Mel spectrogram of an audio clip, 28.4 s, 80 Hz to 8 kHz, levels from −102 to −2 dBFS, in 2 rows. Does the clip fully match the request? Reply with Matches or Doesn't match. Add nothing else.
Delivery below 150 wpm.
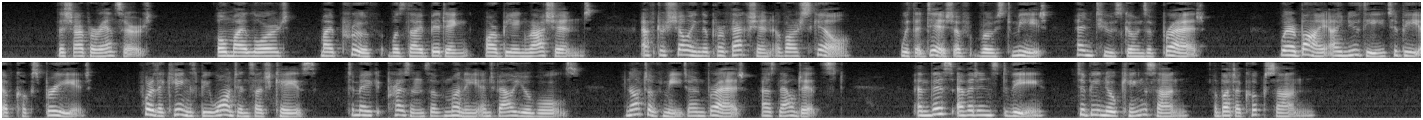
Doesn't match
